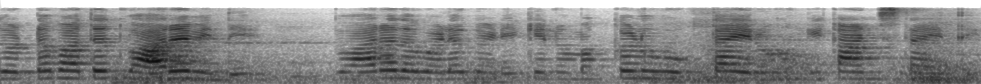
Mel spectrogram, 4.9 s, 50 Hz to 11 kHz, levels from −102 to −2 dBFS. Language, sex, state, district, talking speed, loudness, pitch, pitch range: Kannada, female, Karnataka, Dakshina Kannada, 145 wpm, -19 LUFS, 265 Hz, 260-285 Hz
